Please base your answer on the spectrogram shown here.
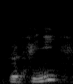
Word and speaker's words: finis: Et puis je finis, je vous remarquez, vous l'avez déjà remarqué déjà, on ne prononce pas la dernière consonne. On dit je finis, donc le S il est écrit mais il ne s'entend pas.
